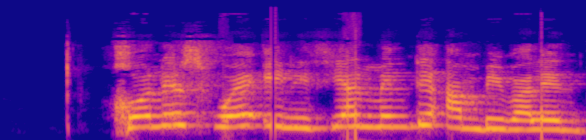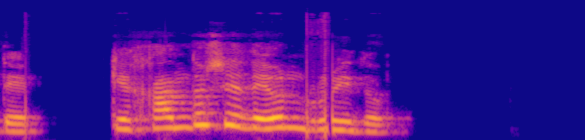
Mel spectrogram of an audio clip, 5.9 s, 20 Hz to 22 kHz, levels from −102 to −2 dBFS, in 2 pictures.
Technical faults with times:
1.35-1.38 gap between chunks

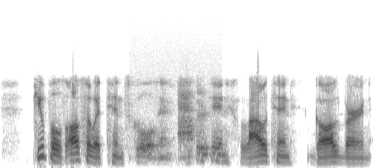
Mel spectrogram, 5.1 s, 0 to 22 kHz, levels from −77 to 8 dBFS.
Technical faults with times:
1.72-2.96 switch to a distant microphone

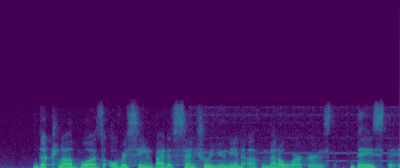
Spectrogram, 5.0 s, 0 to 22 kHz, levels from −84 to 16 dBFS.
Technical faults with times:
0.00-0.41 comfort noise in place of the background

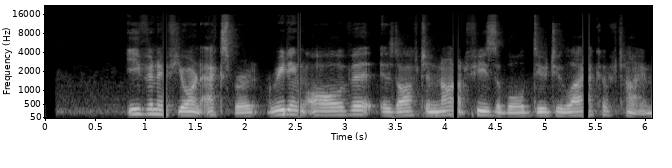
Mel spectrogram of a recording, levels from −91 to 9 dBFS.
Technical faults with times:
1.18-1.22 block of digital silence
2.53-2.55 block of digital silence
3.47-3.52 short concealed packet loss
4.08-4.13 block of digital silence
5.38-5.44 block of digital silence

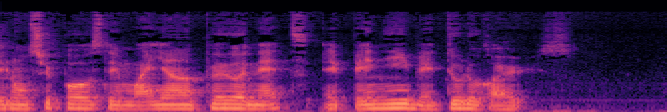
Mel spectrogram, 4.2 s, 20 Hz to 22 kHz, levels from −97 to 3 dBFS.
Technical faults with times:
none

